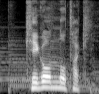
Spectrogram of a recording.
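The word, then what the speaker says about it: 華厳の滝: It's your pronunciation issue. Or Chugushi? Chugushi? No. Kegon no Taki.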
